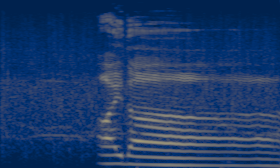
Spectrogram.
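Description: A man speaks loudly, close to a microphone.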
